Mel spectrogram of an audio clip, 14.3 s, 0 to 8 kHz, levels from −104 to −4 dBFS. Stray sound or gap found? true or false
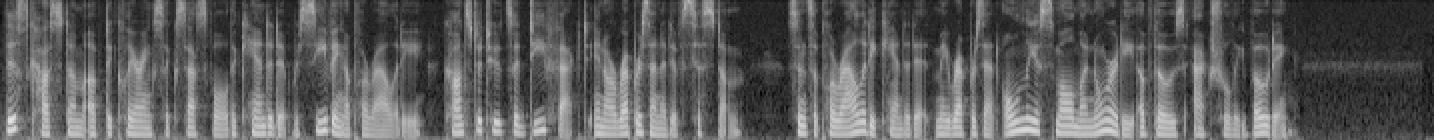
false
